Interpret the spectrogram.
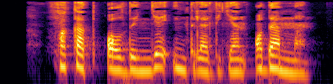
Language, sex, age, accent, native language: Uzbek, female, 18-24, Xorazm, Uzbek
